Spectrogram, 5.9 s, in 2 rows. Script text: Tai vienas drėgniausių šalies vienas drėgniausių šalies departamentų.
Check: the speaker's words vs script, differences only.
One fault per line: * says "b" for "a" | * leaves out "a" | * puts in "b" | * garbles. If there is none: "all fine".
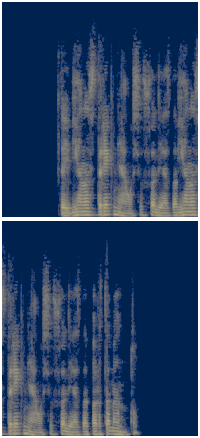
all fine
